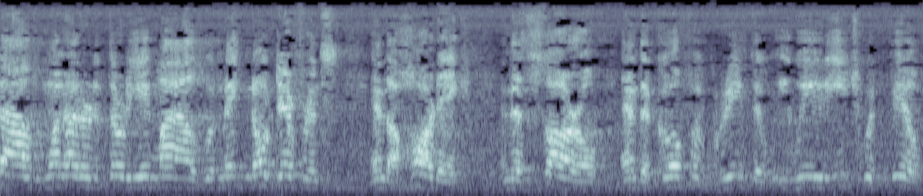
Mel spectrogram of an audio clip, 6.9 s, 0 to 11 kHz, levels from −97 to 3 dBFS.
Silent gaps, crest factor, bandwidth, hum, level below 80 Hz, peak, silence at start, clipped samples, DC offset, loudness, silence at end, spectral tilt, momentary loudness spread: none; 16 dB; 10.5 kHz; none; -66 dBFS; 0 dBFS; 0 s; under 0.1%; under 0.1%; -15 LUFS; 0 s; 0.5 dB/octave; 8 LU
